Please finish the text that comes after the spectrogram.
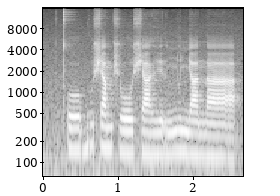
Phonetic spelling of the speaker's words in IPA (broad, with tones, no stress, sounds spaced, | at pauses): tʰ oː˨ b u˦ ʃ a˦ m ʃ oː˨ ʃ a˨ ɣ ɪ˨ r ɲ ʊ˦ ɲ a˨ n aː˨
